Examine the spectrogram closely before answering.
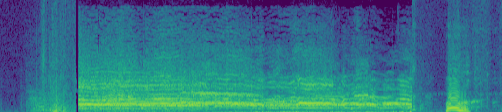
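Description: A crowd of young men shouts and cheers excitedly close by.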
